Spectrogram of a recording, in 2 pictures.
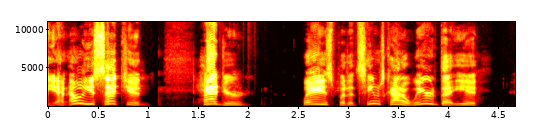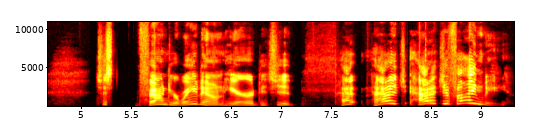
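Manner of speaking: very high, hesitant, puzzled and halting. The narrator voices Honest Bob speaking to a visitor: high-pitched Honest Bob voice. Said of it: "you've been kind of hearing this kind of high pitched voice talking to [name] over here. / and you know he sees you getting closer, / I can't I can't really say all I've ever known is doing business i".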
